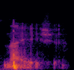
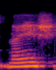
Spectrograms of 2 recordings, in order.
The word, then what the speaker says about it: Nyasha: Nah, It's the extra I. They don't know how to pronounce it. It's Nyasha. Don't pronounce it. Nyasha. And I'm like, no, why are you putting E's in my name? It's not. It's right there. Like, sound it out.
